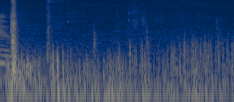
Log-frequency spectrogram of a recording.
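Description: A sharp click just after the start, then a low rumble of wind on the phone's microphone.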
